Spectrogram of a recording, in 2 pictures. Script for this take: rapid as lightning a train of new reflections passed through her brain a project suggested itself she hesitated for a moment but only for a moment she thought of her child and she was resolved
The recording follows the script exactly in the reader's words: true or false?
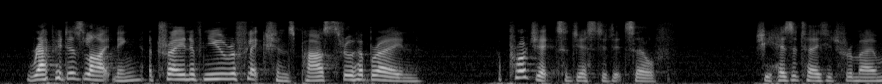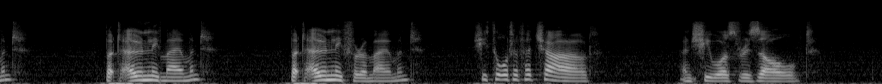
false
